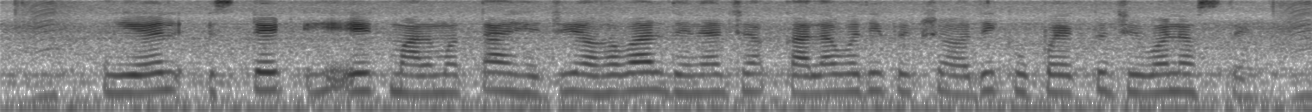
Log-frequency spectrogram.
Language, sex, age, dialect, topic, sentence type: Marathi, female, 25-30, Varhadi, banking, statement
